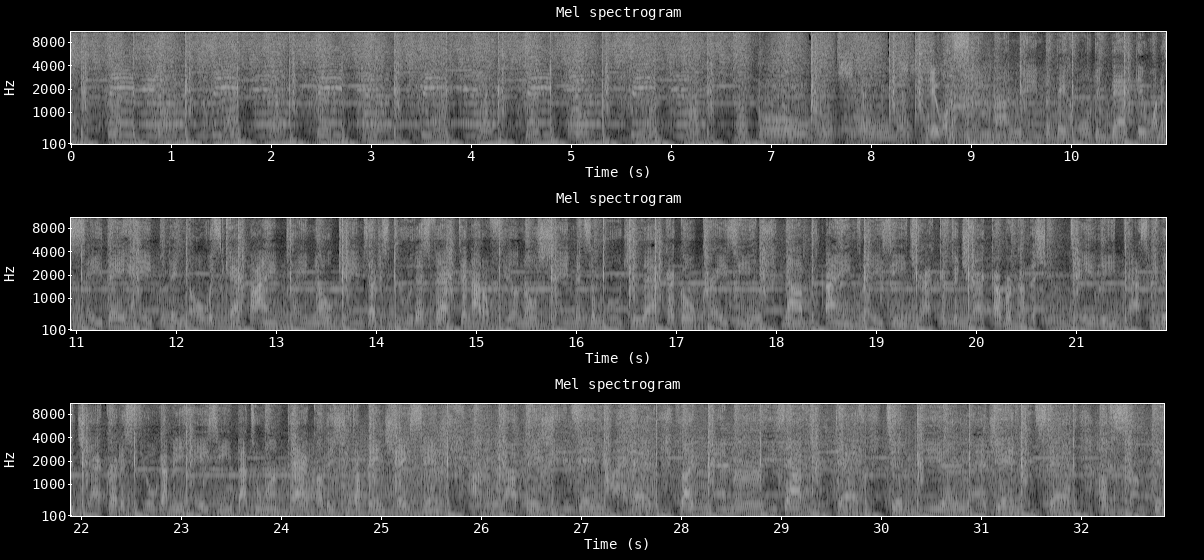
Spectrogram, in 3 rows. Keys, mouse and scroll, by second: 1.8-2.1 scroll down 5, 5.9 scroll down 2, 10.8-11.4 scroll up 3, 11.4-12.1 scroll up 1, 12.1 scroll, 12.3 ctrl+-, 12.5 ctrl+-, 12.8 ctrl+-, 13.2 ctrl+=, 15.3-15.7 scroll up 1.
